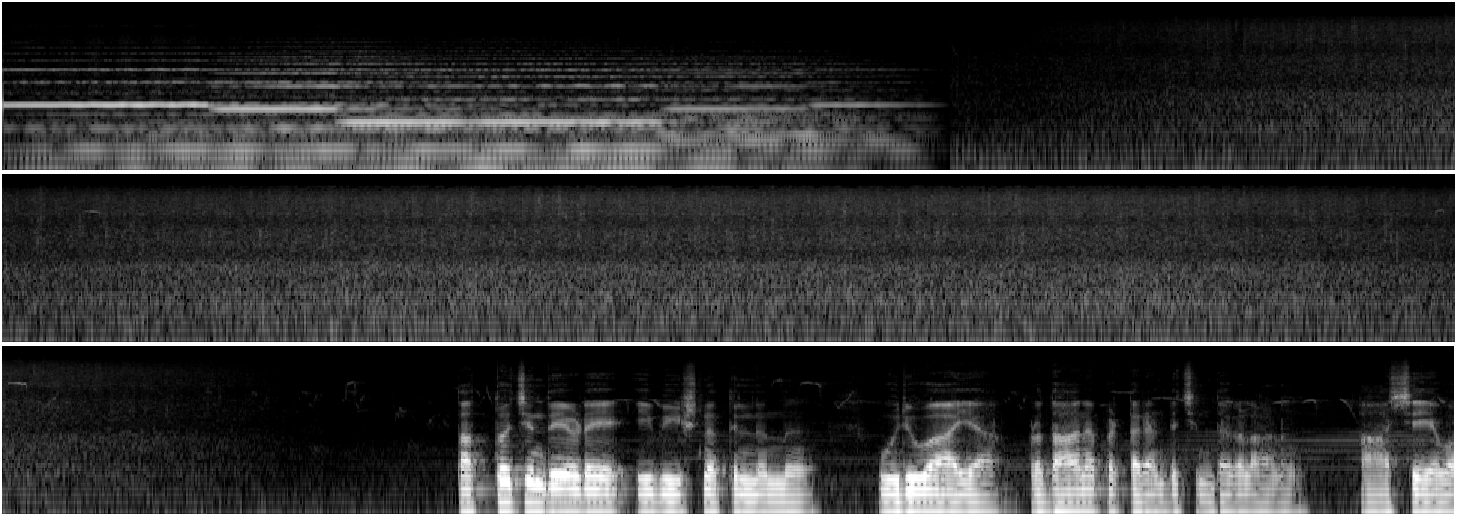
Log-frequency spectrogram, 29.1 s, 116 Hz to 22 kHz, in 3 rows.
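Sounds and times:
rain hissing: 0:06.3 - 0:21.4.

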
